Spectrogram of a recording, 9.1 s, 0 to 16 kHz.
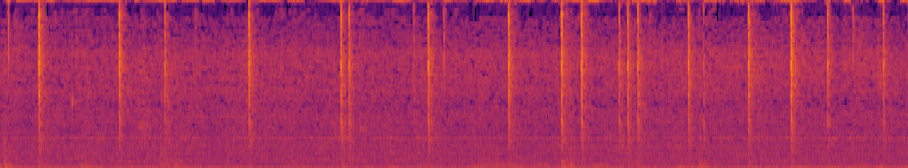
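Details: Replacement Samsung WW75TA046TE/SP washing machine on its sixth day of use, noise louder each wash: low rumbling hum with scattered sharp clicks, abnormal running noise of unknown cause.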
